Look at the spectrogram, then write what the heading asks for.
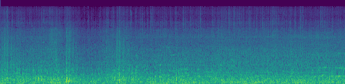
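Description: Steady low rumble of a Mumbai suburban local train, with indistinct voices under it and one louder bump about a second in.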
